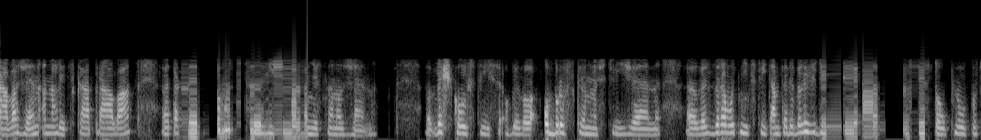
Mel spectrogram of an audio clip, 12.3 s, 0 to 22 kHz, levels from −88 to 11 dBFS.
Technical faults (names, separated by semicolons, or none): RealAudio 14.4 codec; robotic sound from repeated short buffers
